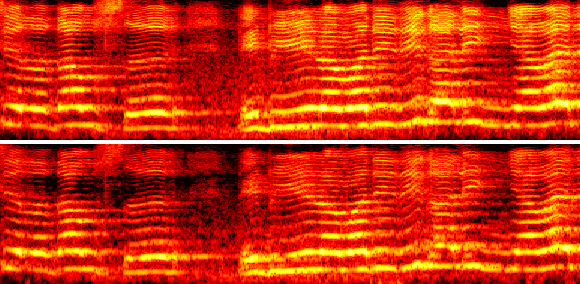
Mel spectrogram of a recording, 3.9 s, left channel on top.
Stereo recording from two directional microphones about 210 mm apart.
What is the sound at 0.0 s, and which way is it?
Child singing, 20° right (ahead or behind).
